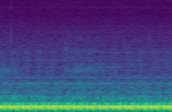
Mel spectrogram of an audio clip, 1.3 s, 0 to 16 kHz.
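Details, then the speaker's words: Infiniti G35 that died in traffic, check engine light on: deep idle rumble with a faint uneven pulse and dropping revs, a really rough idle; cause unknown. "like right now the revs are dropping and it has a really really rough idle to it ridiculously rough"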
